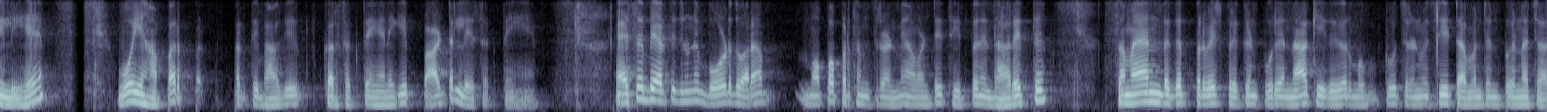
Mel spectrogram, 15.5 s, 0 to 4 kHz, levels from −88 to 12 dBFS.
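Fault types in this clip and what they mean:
call audio freeze: At 0.72 s the sound stalls into a fading buzz or hiss that sinks to 60 ms of silence, then picks up exactly where it stopped at 0.87 s, with nothing lost. Delayed packets likely emptied the jitter buffer, inserting a 126 ms gap.
jitter buffer speed-up: From 6.59 to 7.86 s the sound runs at 109% speed with unchanged pitch and feels hurried. The receiver cut many tiny pitch-period slices, roughly 150 ms in all, to drain excess buffered audio and shrink the delay.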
